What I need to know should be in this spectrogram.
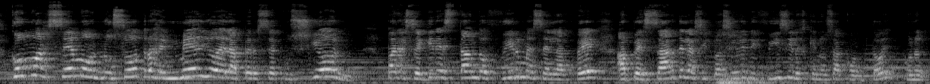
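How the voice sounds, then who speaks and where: A woman, hosting a podcast and preaching Bible lessons in an earnest, exhorting way full of rhetorical questions. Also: high-pitched. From Colombia. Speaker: podcast host teaching Bible principles. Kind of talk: preaching talk. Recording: echoey, distant mic, faint music behind.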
